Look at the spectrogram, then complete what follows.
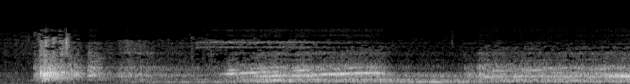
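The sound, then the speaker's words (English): A taxi's door thumps shut, then its engine revs up and pulls away from a Chicago street corner at night, the motor rising in pitch through two accelerations, fairly loud with no voices. “At a street corner, there was an empty taxi. Where to? Just drive.”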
